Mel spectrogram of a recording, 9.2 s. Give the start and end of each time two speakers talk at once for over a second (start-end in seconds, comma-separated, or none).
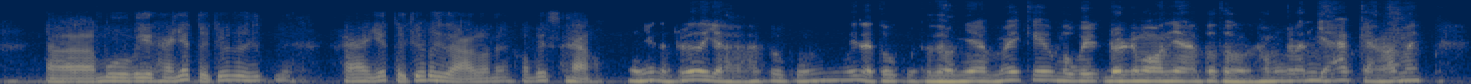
none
